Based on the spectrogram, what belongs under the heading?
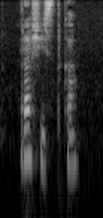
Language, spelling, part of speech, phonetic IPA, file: Polish, rasistka, noun, [raˈɕistka], LL-Q809 (pol)-rasistka.wav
